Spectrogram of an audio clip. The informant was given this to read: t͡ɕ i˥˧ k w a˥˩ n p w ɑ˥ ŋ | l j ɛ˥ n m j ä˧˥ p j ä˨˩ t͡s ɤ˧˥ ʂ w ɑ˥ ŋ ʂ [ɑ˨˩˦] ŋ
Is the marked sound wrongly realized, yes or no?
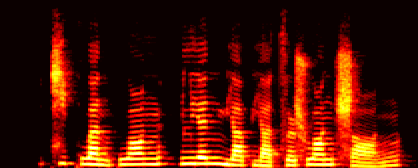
no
